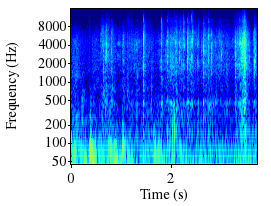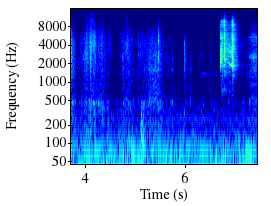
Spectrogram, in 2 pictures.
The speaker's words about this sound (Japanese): プリンだよ、写真撮る、 撮る、 いいよ、撮って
